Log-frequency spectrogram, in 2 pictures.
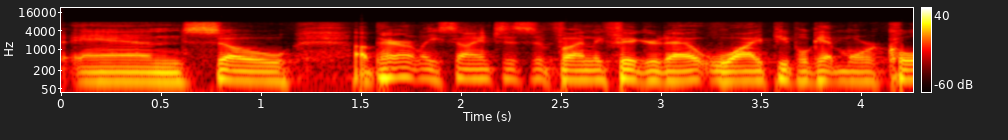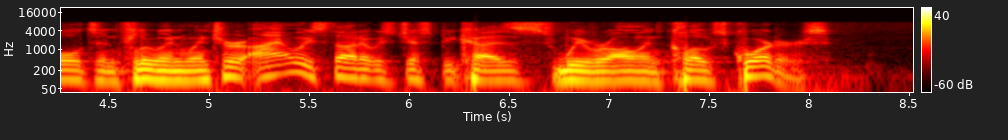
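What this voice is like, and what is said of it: Congested voice from a cold. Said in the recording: “As many people can probably hear in my voice, I'm getting over a cold.”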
